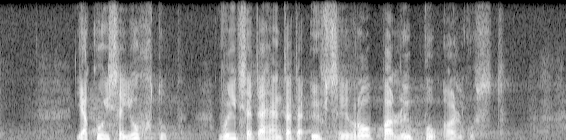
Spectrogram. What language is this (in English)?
Estonian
